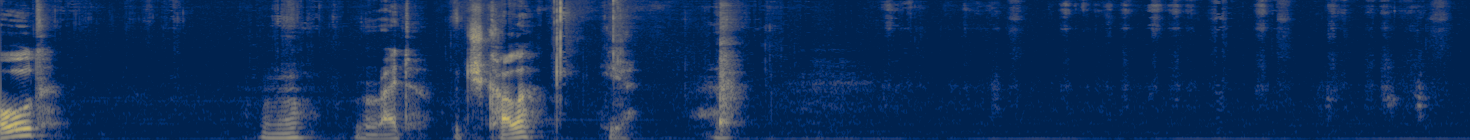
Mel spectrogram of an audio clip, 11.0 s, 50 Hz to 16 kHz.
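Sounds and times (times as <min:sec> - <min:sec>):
pen scratching on paper: 0:06.6 - 0:11.0.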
